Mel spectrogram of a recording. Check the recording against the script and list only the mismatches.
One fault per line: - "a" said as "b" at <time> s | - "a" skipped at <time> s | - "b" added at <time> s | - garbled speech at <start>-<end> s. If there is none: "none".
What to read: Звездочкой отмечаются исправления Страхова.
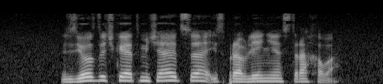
none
